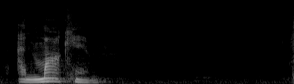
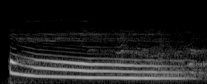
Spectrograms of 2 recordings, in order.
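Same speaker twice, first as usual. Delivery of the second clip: long high held "ohhh"; swooning "oh"; 6 dB louder than usual. Acted. Girl suddenly noticing the suitor, swooning. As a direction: melt into a high, sustained coo. The swooning sound that thing caused.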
